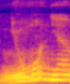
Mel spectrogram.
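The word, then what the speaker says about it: pneumonia: pronunciation नहीं करते हैं जैसे की निमोनिया में हम पी का प्रनंसीएशन नहीं कर रहे साइकोलॉजी में हम टीका प्रनंसीएशन नहीं कर रहे हैं तो दोनों जो वर्ड है उसमें पी साइलेंट लेटर है इसलिए ऑप्शन साइलेंट लेटर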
